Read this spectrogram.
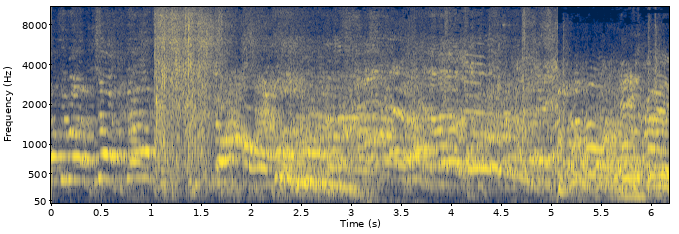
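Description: Young men shout and cheer in an echoing room.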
